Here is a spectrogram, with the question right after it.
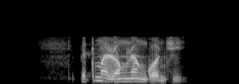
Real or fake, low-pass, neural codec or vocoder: real; 3.6 kHz; none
